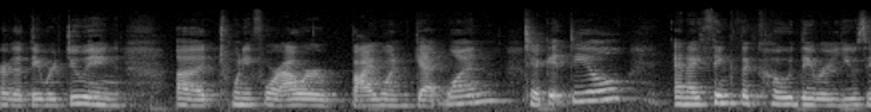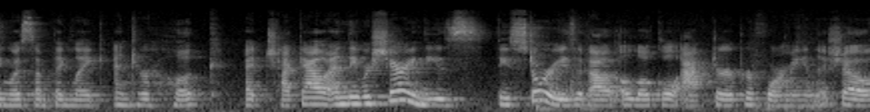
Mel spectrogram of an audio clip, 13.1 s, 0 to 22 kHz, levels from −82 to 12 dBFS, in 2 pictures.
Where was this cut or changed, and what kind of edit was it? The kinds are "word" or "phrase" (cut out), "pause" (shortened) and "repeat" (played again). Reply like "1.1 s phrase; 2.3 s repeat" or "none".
3.9 s word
